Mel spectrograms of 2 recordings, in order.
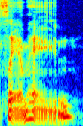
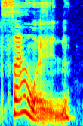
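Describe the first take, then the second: First: It is said letter by letter, like English. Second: It is said the traditional Gaelic way. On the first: The speaker calls it wrong. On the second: The speaker calls it right.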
